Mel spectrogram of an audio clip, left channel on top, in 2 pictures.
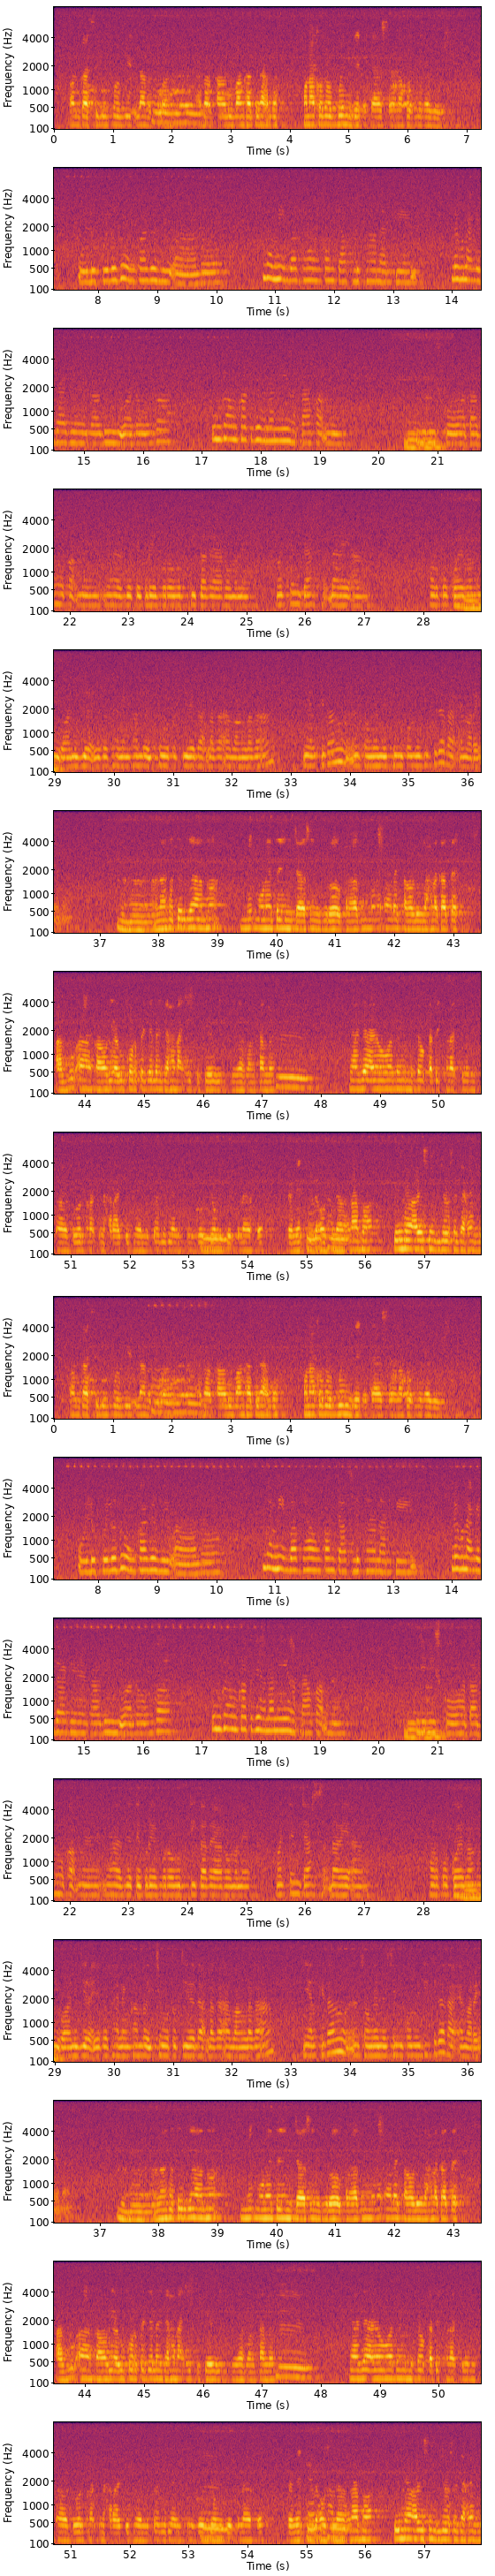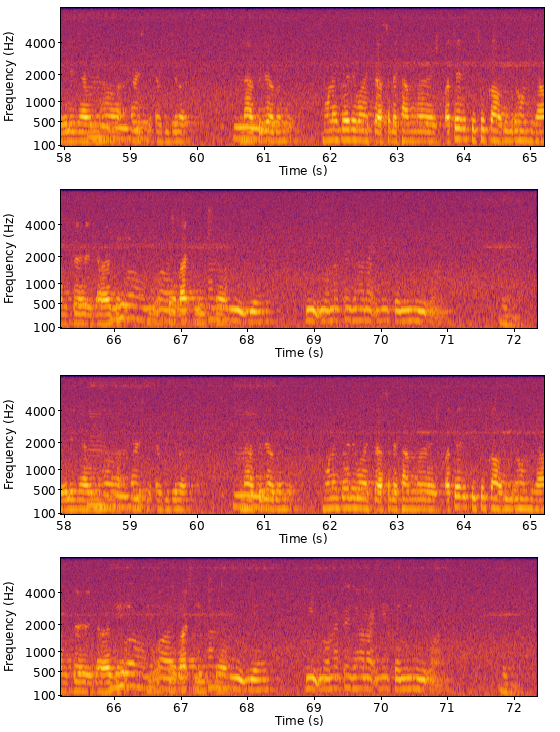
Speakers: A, on the left; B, on the right.
A: ᱚᱱᱠᱟ ᱥᱤᱞᱤᱯ ᱜᱩᱭ ᱜᱟᱱ
B: ᱦᱳᱭ
A: ᱠᱚᱜᱟ
B: ᱦᱳᱭ
A: ᱟᱫᱚ ᱠᱟᱹᱣᱰᱤ ᱵᱟᱝ ᱠᱷᱟᱹᱛᱤᱨᱱᱟᱜ ᱫᱚ ᱚᱱᱟ ᱠᱚᱫᱚ ᱵᱟᱹᱧ ᱜᱮᱫ ᱟᱠᱟ ᱥᱮ ᱚᱱᱟ ᱠᱚ ᱵᱟᱹᱧ ᱟᱹᱜᱩ ᱟᱠᱟ
B: ᱯᱳᱭᱞᱳ ᱯᱳᱭᱞᱳ ᱫᱚ ᱚᱱᱠᱟᱜᱮ ᱦᱳᱭᱳᱜᱼᱟ ᱟᱫᱚ ᱚᱱᱠᱟ ᱢᱤᱫ ᱵᱟᱨ ᱫᱷᱟᱣ ᱚᱱᱠᱟᱢ ᱪᱟᱥ ᱞᱮᱠᱷᱟᱱ ᱟᱨᱠᱤ ᱚᱰᱮ ᱠᱷᱚᱱᱟᱜ ᱜᱮ ᱡᱟᱜᱮ ᱠᱟᱣᱰᱤ ᱦᱩᱭᱩᱜᱼᱟ ᱟᱫᱚ ᱚᱱᱠᱟ ᱚᱱᱠᱟ ᱚᱱᱠᱟ ᱛᱮᱜᱮ ᱦᱟᱱᱟ ᱱᱤᱭᱟᱹ ᱦᱟᱛᱟᱣ ᱠᱟᱜ ᱢᱮ
A: ᱦᱩᱸ
B: ᱡᱤᱱᱤᱥ ᱠᱚ ᱦᱟᱛᱟᱣ ᱫᱚᱦᱚ ᱠᱟᱜ ᱢᱮ ᱡᱟᱦᱟᱸ ᱡᱟᱛᱮ ᱠᱚᱨᱮ ᱯᱚᱨᱚᱵᱚᱨᱛᱤ ᱠᱟᱞᱨᱮ ᱟᱨᱚ ᱢᱟᱱᱮ ᱢᱚᱸᱡᱽ ᱛᱮᱢ ᱪᱟᱥ ᱫᱟᱲᱮᱭᱟᱜᱼᱟ ᱦᱚᱲ ᱠᱚ
A: ᱦᱩᱸ
B: ᱠᱚᱭ ᱵᱟᱝ ᱦᱩᱭᱩᱜᱼᱟ ᱱᱤᱡᱮᱨᱟᱜ ᱡᱚᱛᱚ ᱛᱟᱦᱮᱸ ᱞᱮᱱᱠᱷᱟᱱ ᱫᱚ ᱤᱪᱪᱷᱟᱹ ᱢᱚᱛᱚ ᱛᱤᱨᱮ ᱫᱟᱜ ᱞᱟᱜᱟᱜᱼᱟ᱾ ᱟ ᱵᱟᱝ ᱞᱟᱜᱟᱜᱼᱟ ᱧᱮᱞ ᱠᱮᱫᱟᱢ ᱥᱚᱸᱜᱮ ᱢᱮᱥᱤᱱ ᱠᱚᱢ ᱤᱫᱤ ᱠᱮᱫᱟ ᱫᱟᱜ ᱮᱢ ᱟᱨᱮᱡ ᱟᱫᱟ
A: ᱦᱚᱸ ᱚᱱᱟ ᱠᱷᱟᱹᱛᱤᱨ ᱜᱮ ᱟᱫᱚ ᱦᱟᱸᱜ ᱢᱤᱫ ᱢᱚᱱᱮᱛᱮᱧ ᱪᱟᱥ ᱤᱧ ᱫᱷᱩᱨᱟᱹᱣ ᱟᱠᱟᱱᱟ ᱟᱫᱚᱧ ᱢᱚᱱᱮᱫᱟ ᱠᱟᱣᱰᱤ ᱡᱟᱦᱟᱸ ᱞᱮᱠᱟᱛᱮ ᱟᱹᱜᱩᱜᱼᱟ ᱠᱟᱹᱣᱰᱤ ᱟᱹᱜᱩ ᱠᱚᱨᱛᱮ ᱜᱮᱞᱮ ᱡᱟᱦᱟᱱᱟᱜ ᱜᱮ ᱪᱤᱠᱟᱹᱭ ᱦᱩᱭᱩᱜ ᱛᱤᱧᱟ ᱢᱟ ᱠᱷᱟᱱ ᱫᱚ
B: ᱦᱩᱸ
A: ᱡᱟᱜᱮ ᱟᱭᱳ ᱵᱟᱵᱟ ᱫᱚ ᱱᱤᱛᱚᱜ ᱠᱟᱹᱴᱤᱡ ᱠᱷᱚᱱᱟᱜ ᱠᱤᱱ ᱴᱩᱣᱟᱹᱨ ᱠᱷᱚᱱᱟᱜ ᱠᱤᱱ ᱦᱟᱨᱟ ᱠᱮᱫ ᱱᱤᱛᱚᱜ ᱡᱩᱫᱤ ᱚᱱᱠᱤᱱ ᱵᱟᱹᱧ
B: ᱦᱩᱸ
A: ᱡᱚᱢ ᱦᱚᱪᱚ ᱠᱤᱱᱟ ᱥᱮ ᱨᱮᱸᱜᱮᱡ ᱛᱤᱧ
B: ᱦᱮᱸ
A: ᱫᱚᱦᱚ
B: ᱵᱟᱠᱷᱟᱱ
A: ᱠᱤᱱᱟ ᱚᱱᱟ ᱫᱚ ᱦᱟᱸᱜ᱾ ᱤᱧ ᱦᱚᱸ ᱟᱲᱤᱥ ᱤᱧ ᱵᱩᱡᱷᱟᱹᱣᱟ ᱥᱮ ᱡᱟᱦᱟᱸᱭᱮ ᱞᱮᱞᱤᱧ ᱩᱱᱤ ᱦᱚᱸ
B: ᱦᱩᱸ ᱦᱩᱸ
A: ᱟᱹᱲᱤᱥ
B: ᱦᱩᱸ
A: ᱚᱜ ᱮ ᱵᱤᱡᱟᱹᱶᱟ
B: ᱦᱩᱸ
A: ᱚᱱᱟ ᱛᱤᱨᱜᱮ ᱟᱫᱚ ᱤᱧᱤᱜ ᱢᱚᱱᱮ ᱠᱚᱼᱟ ᱡᱮ ᱪᱟᱥ ᱞᱮᱠᱷᱟᱱ ᱫᱚ ᱯᱟᱪᱮᱫ ᱠᱤᱪᱷᱩ ᱠᱟᱹᱣᱰᱤ ᱨᱮᱦᱚᱧ ᱧᱟᱢ ᱛᱮ ᱡᱟᱦᱟᱸᱭ
B: ᱦᱩᱭᱩᱜᱼᱟ
A: ᱜᱮ
B: ᱦᱩᱭᱩᱜᱼᱟ ᱪᱟᱥ
A: ᱞᱟᱡ ᱞᱟᱹᱜᱤᱫ
B: ᱞᱮᱠᱷᱟᱱ
A: ᱛᱮ
B: ᱫᱚ ᱦᱩᱭᱩᱜ ᱜᱮᱭᱟ ᱢᱤᱫ ᱢᱚᱱᱮᱛᱮ ᱡᱟᱦᱱᱟᱜ ᱜᱮ ᱠᱢᱤ ᱦᱩᱭᱩᱜᱼᱟ᱾
A: ᱦᱮᱸ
